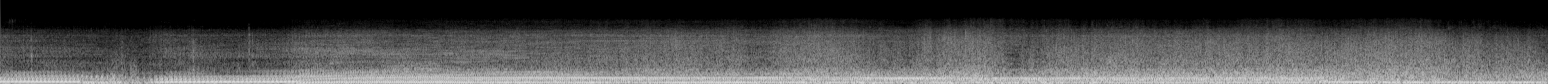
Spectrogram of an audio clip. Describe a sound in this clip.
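A quad bike engine runs close by, revving up as it pulls away.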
